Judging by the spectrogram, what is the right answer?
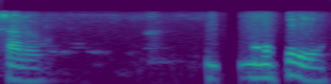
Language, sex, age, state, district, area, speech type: Hindi, male, 18-30, Uttar Pradesh, Mau, rural, conversation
